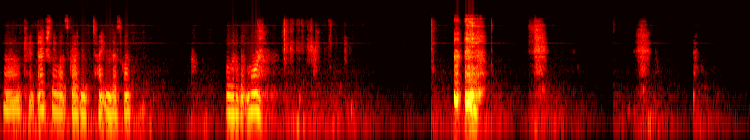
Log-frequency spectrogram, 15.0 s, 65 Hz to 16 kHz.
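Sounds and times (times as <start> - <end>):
person sneezing or coughing: 9.1 - 9.8.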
